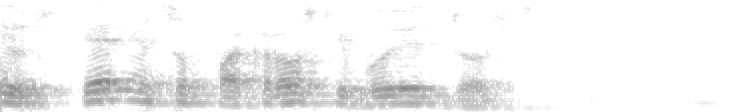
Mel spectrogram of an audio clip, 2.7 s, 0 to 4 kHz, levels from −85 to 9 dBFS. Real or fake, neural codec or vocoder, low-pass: real; none; 3.6 kHz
